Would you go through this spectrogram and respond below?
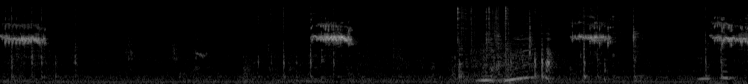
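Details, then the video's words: Baby budgerigar, about three weeks old, restless during hand-feeding on 30 March 2017: repeated raspy begging squawks, loud wing-flapping and fluttering bursts midway, and a brief low sliding squeak. "Feeding Baby Budgie/Budgerigar"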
